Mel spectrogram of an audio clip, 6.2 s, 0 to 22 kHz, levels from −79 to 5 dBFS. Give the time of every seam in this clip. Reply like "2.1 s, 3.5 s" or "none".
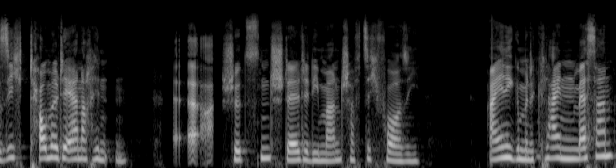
2.1 s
